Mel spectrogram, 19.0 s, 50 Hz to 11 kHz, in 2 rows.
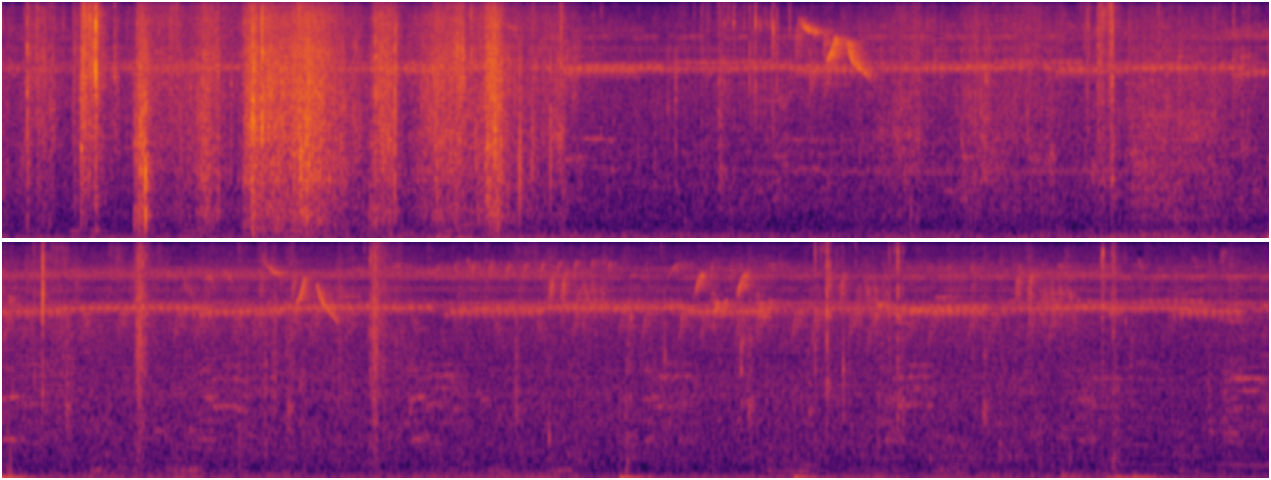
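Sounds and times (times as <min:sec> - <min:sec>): insects droning: 0:00.0 - 0:19.0
bird chirps: 0:04.0 - 0:19.0
loud low thumps: 0:09.5 - 0:10.0, 0:14.1 - 0:16.0, 0:17.4 - 0:18.4.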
